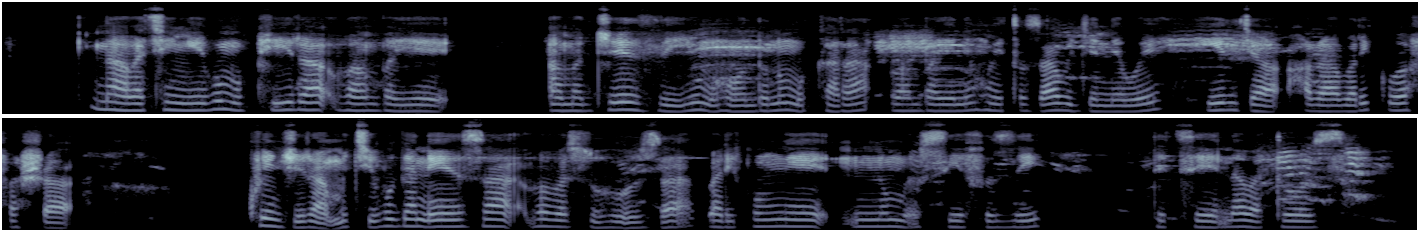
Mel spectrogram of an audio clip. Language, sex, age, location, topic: Kinyarwanda, male, 25-35, Nyagatare, government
